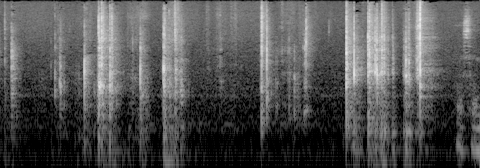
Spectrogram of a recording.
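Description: Irregular plastic clicks and knocks from a stamp ink pad case being set down and opened on a craft mat, with clusters about a second in and again between four and five seconds in.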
